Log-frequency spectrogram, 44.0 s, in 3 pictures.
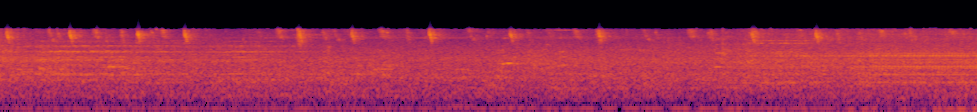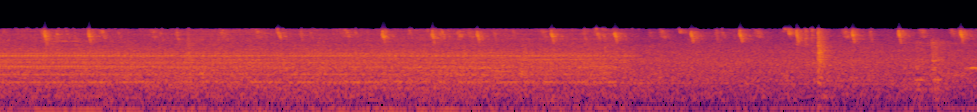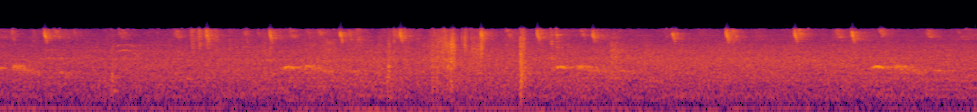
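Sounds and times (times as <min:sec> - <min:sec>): small birds chirping: 0:04.2 - 0:35.7, 0:36.6 - 0:38.5, 0:39.3 - 0:43.9
steady hum: 0:12.1 - 0:24.4.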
